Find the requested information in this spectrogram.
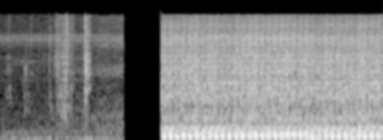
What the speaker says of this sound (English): And I had to turn up the idle a little bit. You can see it's got a little of a ta-ta-thong, you know, almost sounds a little rich.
